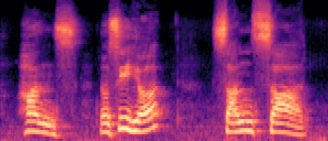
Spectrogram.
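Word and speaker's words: संसार: Sansar. It's not samsar. It is sansar. Sansar.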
